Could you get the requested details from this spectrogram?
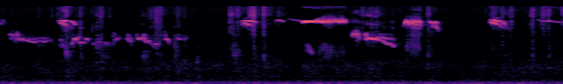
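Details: Song of a European robin: a quick twittering warble, then higher, louder fluting phrases with sharp downslurred notes and piercing high whistles, against a low background hum.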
